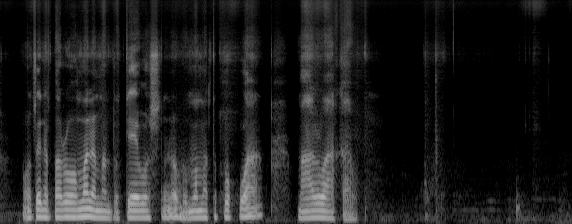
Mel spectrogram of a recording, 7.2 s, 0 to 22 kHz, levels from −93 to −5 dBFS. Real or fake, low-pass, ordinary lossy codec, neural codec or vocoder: fake; none; none; autoencoder, 48 kHz, 128 numbers a frame, DAC-VAE, trained on Japanese speech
